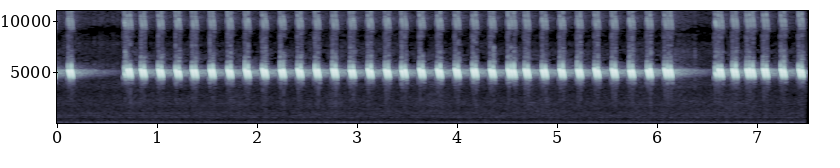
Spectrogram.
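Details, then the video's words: Cricket in the countryside: a steady series of short, high, pure chirps, about five per second, briefly pausing near the start and again near the end; the background is otherwise quiet apart from a faint low hum. "suara jangkrik di pedesaan"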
